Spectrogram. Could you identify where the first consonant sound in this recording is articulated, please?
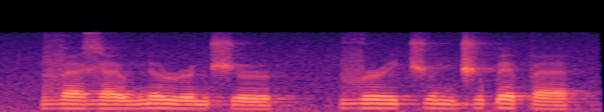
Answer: labial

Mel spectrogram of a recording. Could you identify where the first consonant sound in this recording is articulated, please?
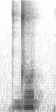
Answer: alveolar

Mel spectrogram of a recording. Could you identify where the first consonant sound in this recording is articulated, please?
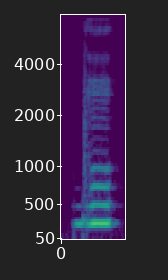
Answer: labial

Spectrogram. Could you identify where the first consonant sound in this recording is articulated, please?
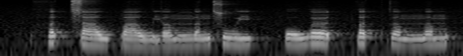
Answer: glottal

